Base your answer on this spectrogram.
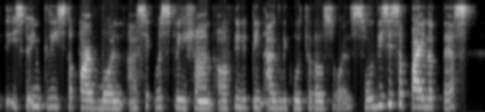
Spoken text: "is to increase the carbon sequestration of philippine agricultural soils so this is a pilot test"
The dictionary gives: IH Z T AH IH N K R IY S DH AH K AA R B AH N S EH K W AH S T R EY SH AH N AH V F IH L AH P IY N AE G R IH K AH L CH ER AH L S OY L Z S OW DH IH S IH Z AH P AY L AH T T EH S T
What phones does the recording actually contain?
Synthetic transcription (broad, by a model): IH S T AH IH N K R IY S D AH K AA R B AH N S EH K W AH S T R EY SH AH N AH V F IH L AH P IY N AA G R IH K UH L CH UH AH L S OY L S OW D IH S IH S AH P AY L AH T T EH S T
